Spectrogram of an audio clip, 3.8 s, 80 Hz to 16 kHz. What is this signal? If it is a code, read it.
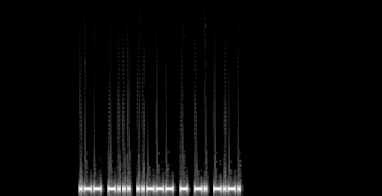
Morse code, heard as a keyed tone, about 51 wpm, 700 Hz. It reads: WB2TNC
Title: USA Call Signs - 6 Characters - 50wpm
